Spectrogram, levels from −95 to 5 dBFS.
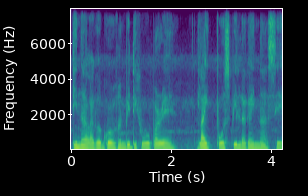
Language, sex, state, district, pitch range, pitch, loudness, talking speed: Nagamese, male, Nagaland, Kohima, 135-145 Hz, 140 Hz, -18 LUFS, 200 wpm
